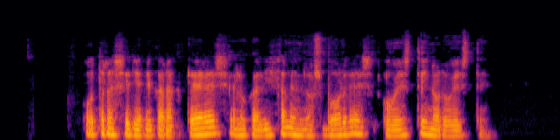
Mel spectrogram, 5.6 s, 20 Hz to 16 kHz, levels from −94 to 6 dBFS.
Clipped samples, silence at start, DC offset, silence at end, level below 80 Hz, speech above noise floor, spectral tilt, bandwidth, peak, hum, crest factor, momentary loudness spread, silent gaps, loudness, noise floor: under 0.1%; 0.85 s; under 0.1%; 0.7 s; -54 dBFS; 66 dB; -8.5 dB/octave; 6.8 kHz; -2 dBFS; none; 16 dB; 8 LU; none; -19 LUFS; -84 dBFS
